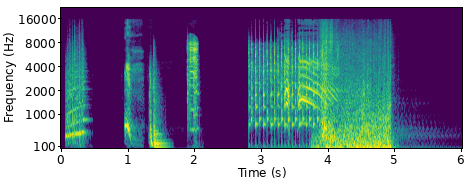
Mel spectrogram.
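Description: A cartoonish male voice squeaks and babbles in short bursts.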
